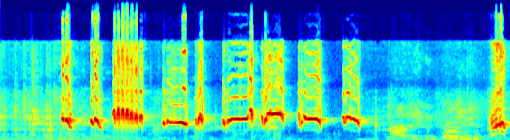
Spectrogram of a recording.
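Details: Captive greater green leafbird in full, active song, used to prompt untrained leafbirds to sing: loud, sharp whistled notes repeated in quick bursts, some sliding downward, with fainter lower chattering notes near the end.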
